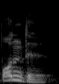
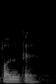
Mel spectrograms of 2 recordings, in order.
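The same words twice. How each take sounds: First: The word is said with strong, forceful emphasis. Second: The word is said in a plain, normal way.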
